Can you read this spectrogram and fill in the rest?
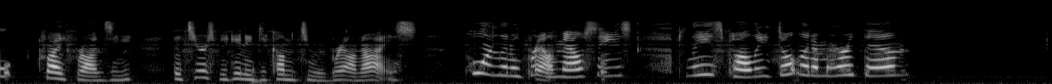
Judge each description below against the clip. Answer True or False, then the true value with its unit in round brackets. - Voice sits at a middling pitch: False (340 Hz)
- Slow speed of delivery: True (125 wpm)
